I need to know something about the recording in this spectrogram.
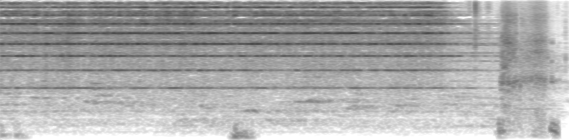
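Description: school bell ringing

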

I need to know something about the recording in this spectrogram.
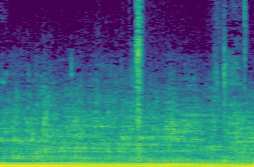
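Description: low-flying airplane passing overhead

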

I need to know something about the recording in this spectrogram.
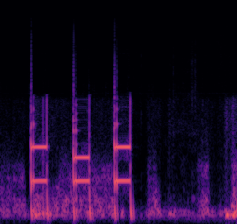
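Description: phone keypad dialing tones

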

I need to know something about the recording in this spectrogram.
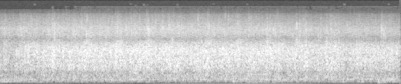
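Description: audience applause

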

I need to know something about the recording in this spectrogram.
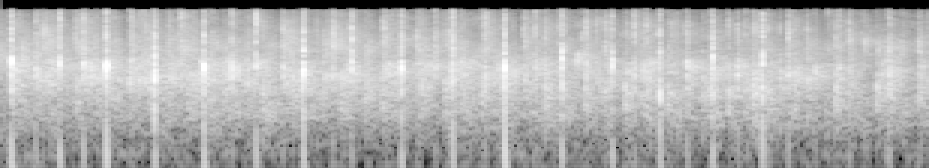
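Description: audience applauding loudly

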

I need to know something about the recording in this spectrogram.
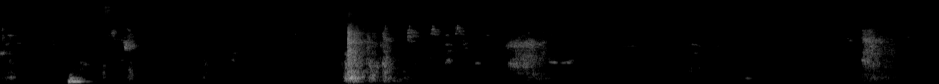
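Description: door opening and closing

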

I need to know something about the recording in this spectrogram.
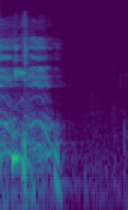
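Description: coughing

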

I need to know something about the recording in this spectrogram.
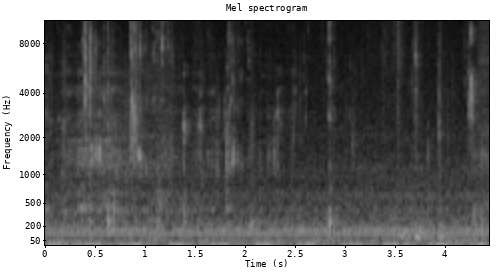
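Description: chewing a crunchy snack

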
